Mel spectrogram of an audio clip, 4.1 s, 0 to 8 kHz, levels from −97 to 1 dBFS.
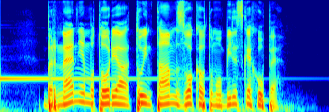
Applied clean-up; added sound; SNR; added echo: none; Keyboard (musical); 18 dB; none.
